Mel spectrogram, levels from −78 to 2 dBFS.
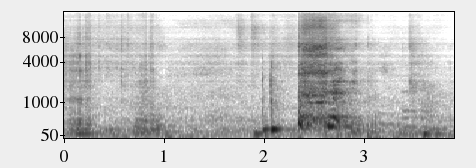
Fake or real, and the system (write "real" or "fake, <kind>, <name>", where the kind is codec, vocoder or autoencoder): fake, codec, DAC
